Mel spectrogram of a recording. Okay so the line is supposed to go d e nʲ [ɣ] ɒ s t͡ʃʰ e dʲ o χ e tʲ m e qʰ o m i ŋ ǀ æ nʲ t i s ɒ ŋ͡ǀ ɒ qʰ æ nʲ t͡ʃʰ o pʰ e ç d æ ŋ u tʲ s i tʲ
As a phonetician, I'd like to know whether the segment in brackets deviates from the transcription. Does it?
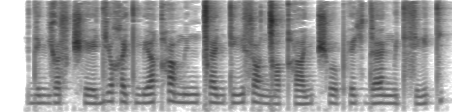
no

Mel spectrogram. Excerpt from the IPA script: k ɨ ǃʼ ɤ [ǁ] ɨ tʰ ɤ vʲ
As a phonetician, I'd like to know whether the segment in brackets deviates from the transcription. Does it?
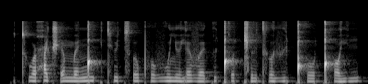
no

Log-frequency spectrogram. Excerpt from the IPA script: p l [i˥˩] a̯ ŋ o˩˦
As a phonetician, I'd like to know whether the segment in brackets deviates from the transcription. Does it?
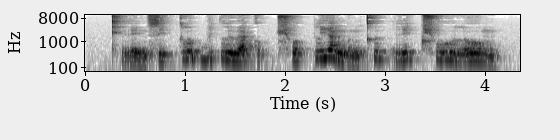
no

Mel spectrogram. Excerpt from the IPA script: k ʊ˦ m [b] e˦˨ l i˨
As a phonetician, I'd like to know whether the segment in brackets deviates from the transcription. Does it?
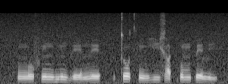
yes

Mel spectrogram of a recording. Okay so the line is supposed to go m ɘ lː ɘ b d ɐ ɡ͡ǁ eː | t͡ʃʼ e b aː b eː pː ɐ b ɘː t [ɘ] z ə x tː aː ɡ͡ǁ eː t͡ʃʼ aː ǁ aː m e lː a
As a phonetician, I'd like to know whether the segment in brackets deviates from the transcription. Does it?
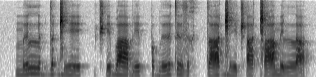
yes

